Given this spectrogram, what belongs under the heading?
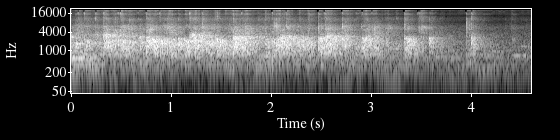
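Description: A church congregation breaks into loud sustained applause at a sermon, many hands clapping together close and dense for several seconds before thinning toward the end.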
